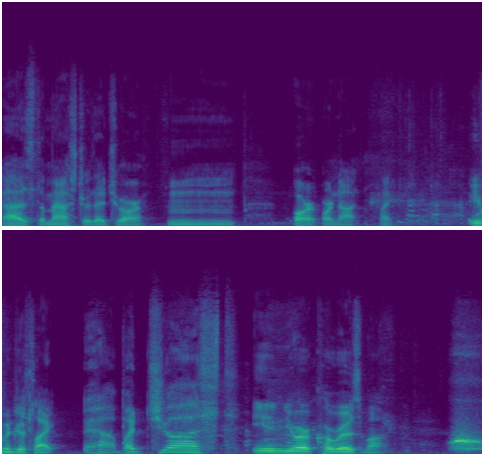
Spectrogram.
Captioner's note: a few chuckles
